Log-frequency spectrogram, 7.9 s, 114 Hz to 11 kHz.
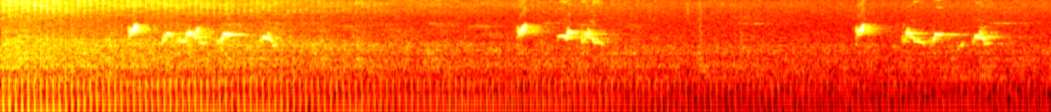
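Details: Decoy red-whiskered bulbul singing during trapping, 6/12/2016: three quick warbled phrases of clear whistled notes spaced a few seconds apart, over a low engine hum that fades after the opening seconds.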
